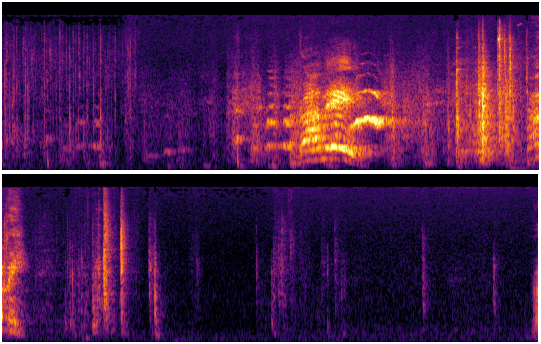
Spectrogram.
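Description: A man's voice calls out loudly for about a second and a half, followed by a cluster of sharp knocks and bangs of a door, then a couple of fainter knocks.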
